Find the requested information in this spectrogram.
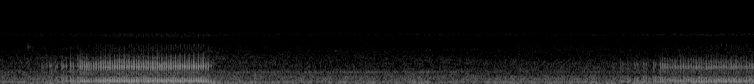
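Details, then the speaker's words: Loud, rattling, buzzing snore with pauses between breaths from a 12-pound female Boston terrier dog; pretty big snores for a small dog. "That, ladies and gentlemen, is my little girl snoring. Pretty big snores for a 12-pound dog."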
